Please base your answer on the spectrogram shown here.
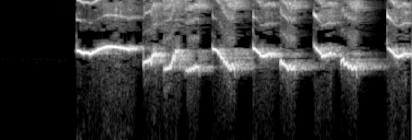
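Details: Orange-headed thrush song used to draw a response from another bird: a loud, continuous run of varied falling and rising whistled notes.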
